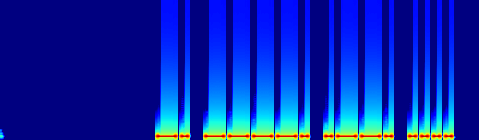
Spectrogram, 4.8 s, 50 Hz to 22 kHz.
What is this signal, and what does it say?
Morse code, heard as a keyed tone, about 24 wpm, 700 Hz. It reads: N9PH
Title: Speed Racing - USA 1x2 Call Signs 20wpm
